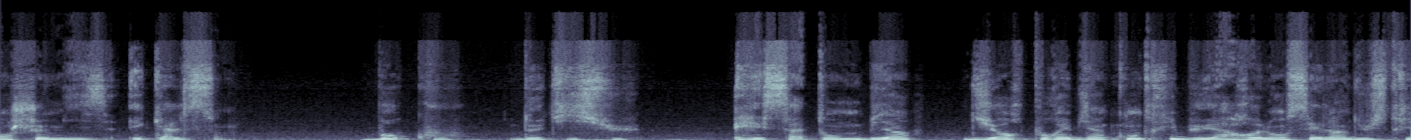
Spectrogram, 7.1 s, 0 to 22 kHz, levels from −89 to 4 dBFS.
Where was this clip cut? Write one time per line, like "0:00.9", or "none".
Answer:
0:01.8
0:04.8

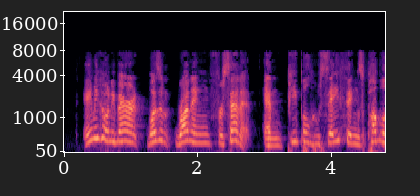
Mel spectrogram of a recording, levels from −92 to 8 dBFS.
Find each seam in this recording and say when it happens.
none

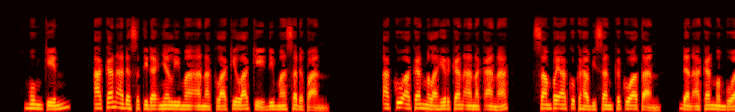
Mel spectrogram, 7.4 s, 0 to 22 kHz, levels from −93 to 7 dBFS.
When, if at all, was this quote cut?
none

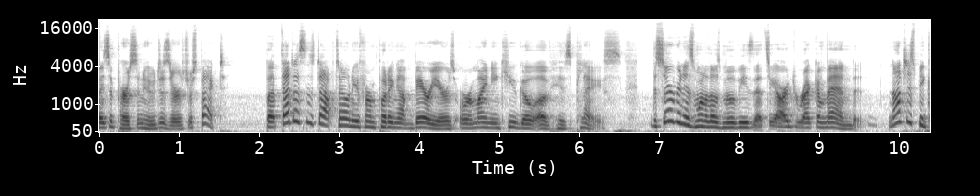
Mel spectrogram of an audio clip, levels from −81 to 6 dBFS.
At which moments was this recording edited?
0:06.7
0:08.4

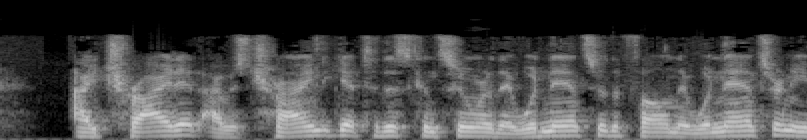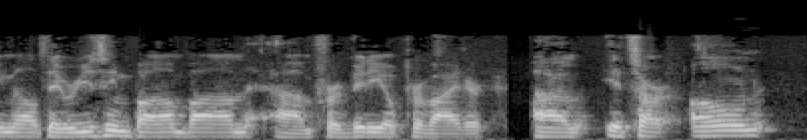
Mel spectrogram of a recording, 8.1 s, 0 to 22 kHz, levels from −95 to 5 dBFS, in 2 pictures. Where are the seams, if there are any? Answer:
0:04.2
0:06.6

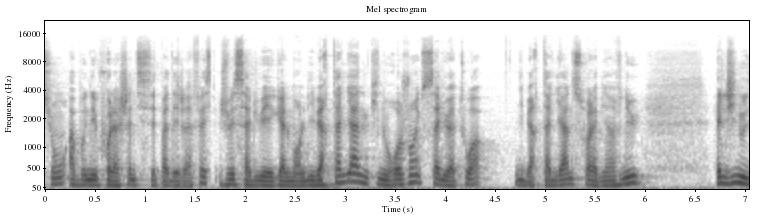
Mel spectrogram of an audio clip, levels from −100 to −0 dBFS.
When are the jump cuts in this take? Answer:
0:01.6
0:03.8

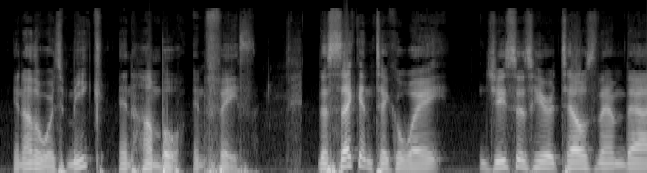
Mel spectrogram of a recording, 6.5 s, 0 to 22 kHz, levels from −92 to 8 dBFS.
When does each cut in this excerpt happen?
0:03.0

